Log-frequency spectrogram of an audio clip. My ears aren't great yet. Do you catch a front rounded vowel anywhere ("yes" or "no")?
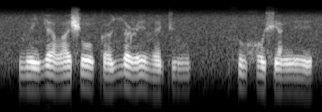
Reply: yes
